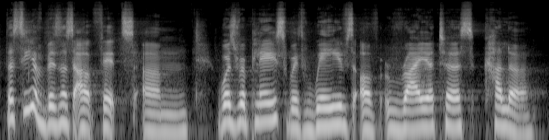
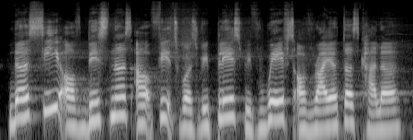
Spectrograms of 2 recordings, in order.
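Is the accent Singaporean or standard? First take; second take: standard; Singaporean. First: It is read in a standard accent. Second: It is read in a Singaporean accent. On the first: "I'm going to read this as a voiceover artist" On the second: "if we say it with the accent"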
